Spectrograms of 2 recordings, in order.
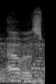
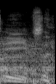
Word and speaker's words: Eves: Of course, we're from Rio Grande Valley, and we pronounce the name Eves, but it's Eves.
